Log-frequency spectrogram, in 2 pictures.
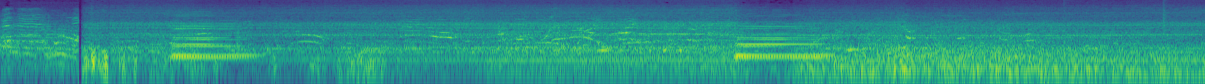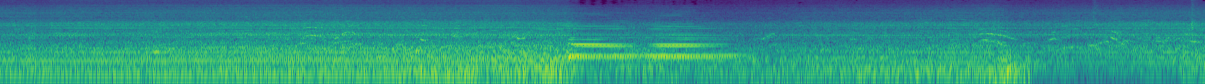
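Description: Small family roller coaster train running along its track with a steady rumble. Short horn-like tone blasts sound three times, the last a quick double blast near the end.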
